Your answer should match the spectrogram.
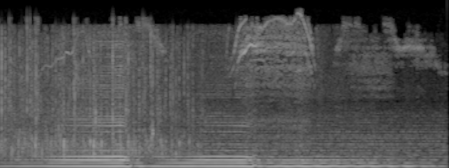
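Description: A solo wind instrument holds one long note over a low steady drone, its pitch stepping slightly twice.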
